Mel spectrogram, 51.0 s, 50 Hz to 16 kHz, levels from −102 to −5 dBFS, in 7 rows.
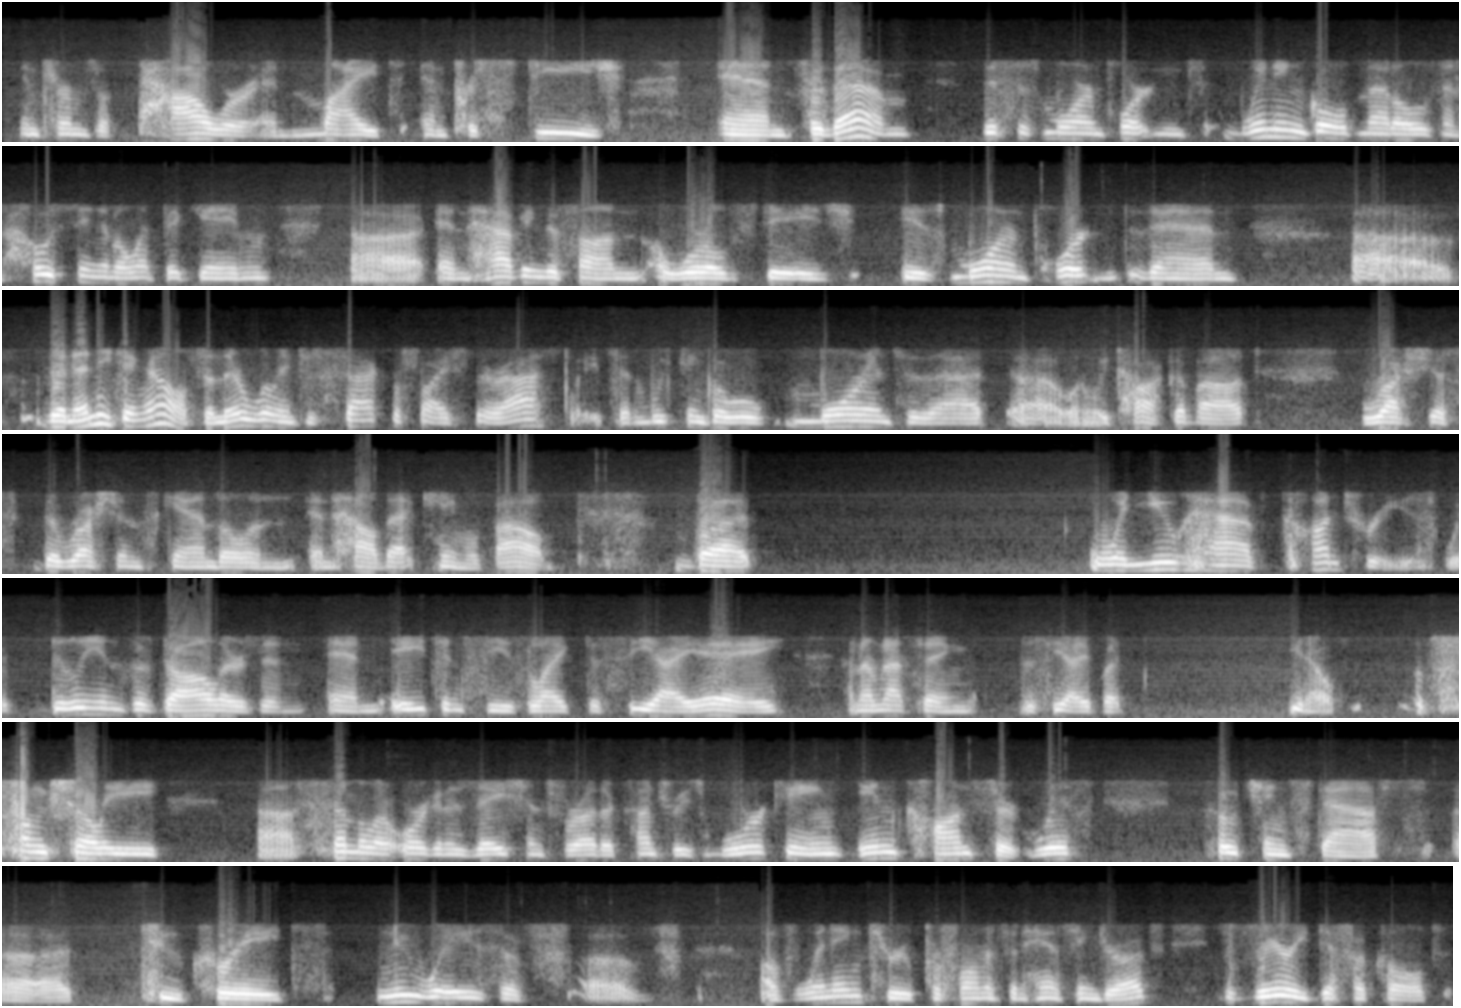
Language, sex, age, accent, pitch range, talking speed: English, male, 40-59, American, 125-150 Hz, 140 wpm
